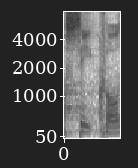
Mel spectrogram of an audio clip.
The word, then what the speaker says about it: SQL: thought we were doing really well until you pronounced sql sequel because and then we fell out that's an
